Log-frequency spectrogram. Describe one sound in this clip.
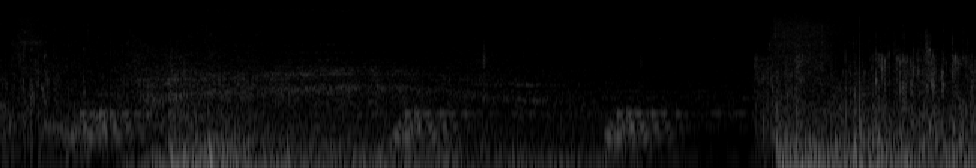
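Computer game sound effects rumble and crackle.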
